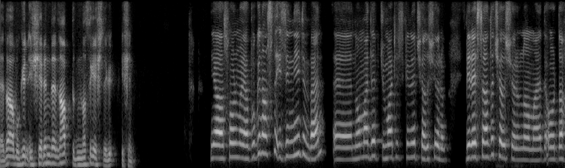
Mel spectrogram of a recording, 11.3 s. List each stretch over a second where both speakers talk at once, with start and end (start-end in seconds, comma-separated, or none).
none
